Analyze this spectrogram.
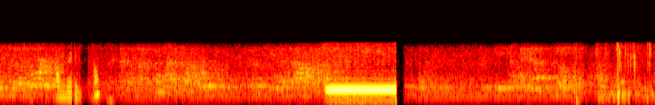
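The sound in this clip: A telephone line dropping mid-call on a business's HR line, with a single steady busy tone held for about a second. Voices speaking Portuguese come before and after it.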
